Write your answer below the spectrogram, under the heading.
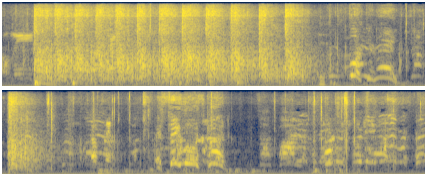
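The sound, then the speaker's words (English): Rapid gunfire, a dense run of loud sharp cracks, then excited voices with further intermittent shots. “Shots fired. They were throwing that gun fire!”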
